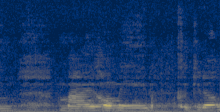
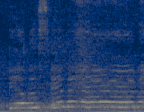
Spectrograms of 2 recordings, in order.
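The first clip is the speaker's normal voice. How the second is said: much higher, tiny squeaky voice; high squeaky repeat; 14 semitones higher, 13 dB quieter than usual. Real, not acted. Vlogger repeats her cookie shape name in a squeaky voice. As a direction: squeak the line up high like a cartoon. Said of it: "Okay, we have a Santa head".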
